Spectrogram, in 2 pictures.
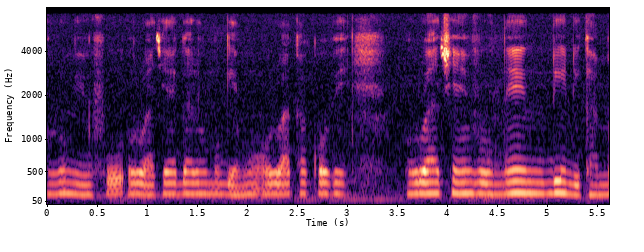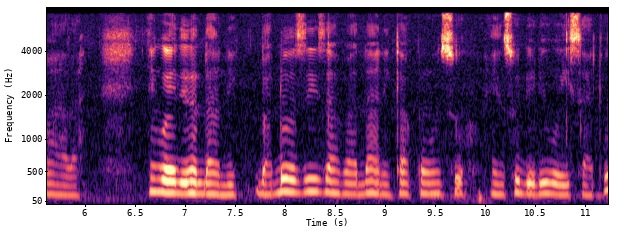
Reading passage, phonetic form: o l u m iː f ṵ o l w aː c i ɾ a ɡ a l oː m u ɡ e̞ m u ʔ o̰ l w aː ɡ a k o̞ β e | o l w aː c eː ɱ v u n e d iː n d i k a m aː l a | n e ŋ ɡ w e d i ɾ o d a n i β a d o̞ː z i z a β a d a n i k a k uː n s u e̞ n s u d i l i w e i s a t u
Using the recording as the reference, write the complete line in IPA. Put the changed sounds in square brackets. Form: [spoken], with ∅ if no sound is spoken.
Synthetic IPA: o l u m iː f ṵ o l w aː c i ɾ a ɡ a l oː m u ɡ e̞ m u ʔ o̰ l w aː [k] a k o̞ β e | o l w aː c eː ɱ v u n e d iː n d i k a m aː l a | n e ŋ ɡ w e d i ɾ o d a n i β a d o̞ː z i z a β a d a n i k a k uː n s u e̞ n s u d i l i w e i s a t u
